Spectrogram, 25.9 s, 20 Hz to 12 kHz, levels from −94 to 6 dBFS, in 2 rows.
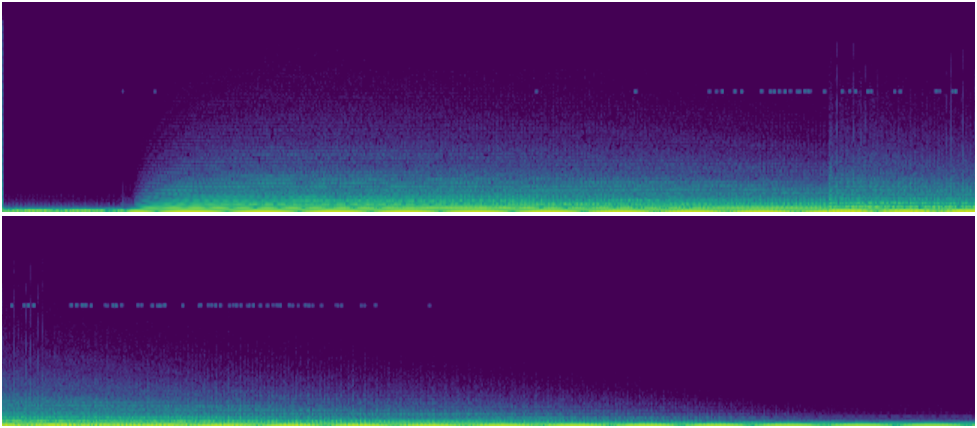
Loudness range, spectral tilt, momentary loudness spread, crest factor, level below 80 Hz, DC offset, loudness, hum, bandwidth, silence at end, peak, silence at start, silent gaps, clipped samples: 5 LU; -14 dB/octave; 11 LU; 12 dB; -46 dBFS; under 0.1%; -14 LUFS; none; 1.8 kHz; 0 s; -2 dBFS; 0 s; none; under 0.1%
